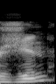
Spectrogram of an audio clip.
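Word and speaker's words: Djinn: really like lotus path division or jin as the actual pronunciation is uh rage form is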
